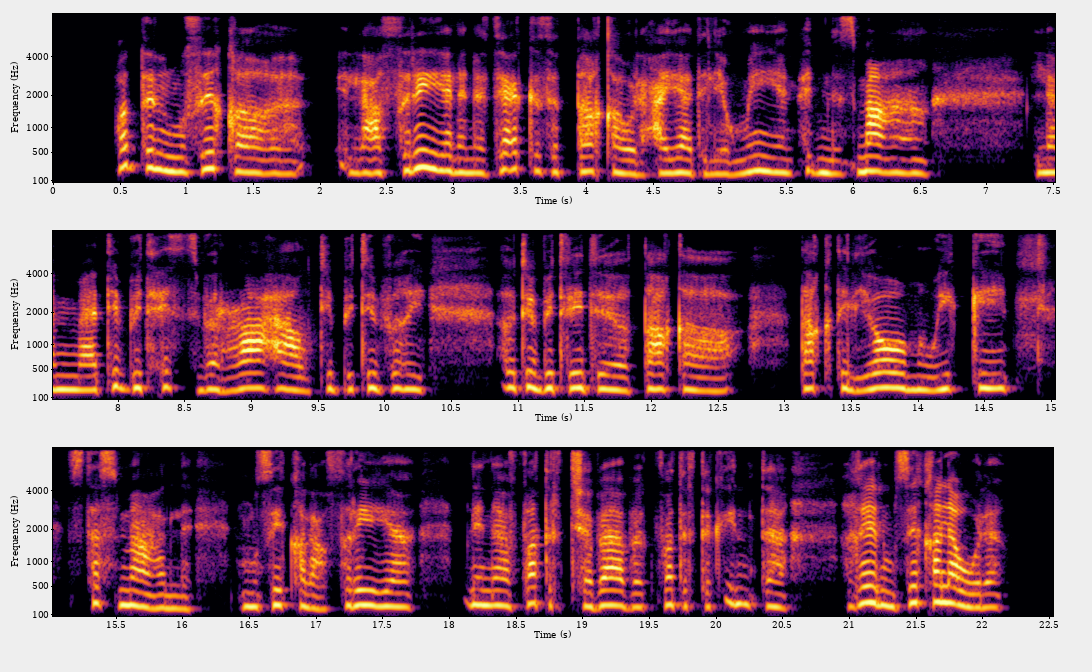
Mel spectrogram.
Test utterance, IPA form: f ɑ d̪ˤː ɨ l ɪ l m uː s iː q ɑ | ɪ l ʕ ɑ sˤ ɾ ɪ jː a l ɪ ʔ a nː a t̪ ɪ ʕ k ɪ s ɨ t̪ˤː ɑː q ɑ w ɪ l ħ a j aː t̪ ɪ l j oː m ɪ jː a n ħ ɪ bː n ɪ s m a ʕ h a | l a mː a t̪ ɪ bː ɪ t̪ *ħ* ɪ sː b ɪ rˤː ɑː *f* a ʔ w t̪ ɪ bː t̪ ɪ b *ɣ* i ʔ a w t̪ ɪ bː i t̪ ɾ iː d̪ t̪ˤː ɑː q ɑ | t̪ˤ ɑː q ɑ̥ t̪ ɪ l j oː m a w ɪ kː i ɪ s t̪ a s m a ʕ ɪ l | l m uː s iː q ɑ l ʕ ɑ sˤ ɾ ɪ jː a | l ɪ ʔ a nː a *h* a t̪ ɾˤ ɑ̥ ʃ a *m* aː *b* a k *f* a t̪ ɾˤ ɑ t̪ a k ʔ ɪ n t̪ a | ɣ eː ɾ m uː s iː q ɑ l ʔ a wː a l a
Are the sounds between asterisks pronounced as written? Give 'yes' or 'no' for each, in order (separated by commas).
yes, no, yes, no, no, yes, yes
